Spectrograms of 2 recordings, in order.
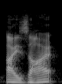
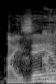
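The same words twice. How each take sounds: First: It has a British pronunciation. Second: It has an American pronunciation.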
